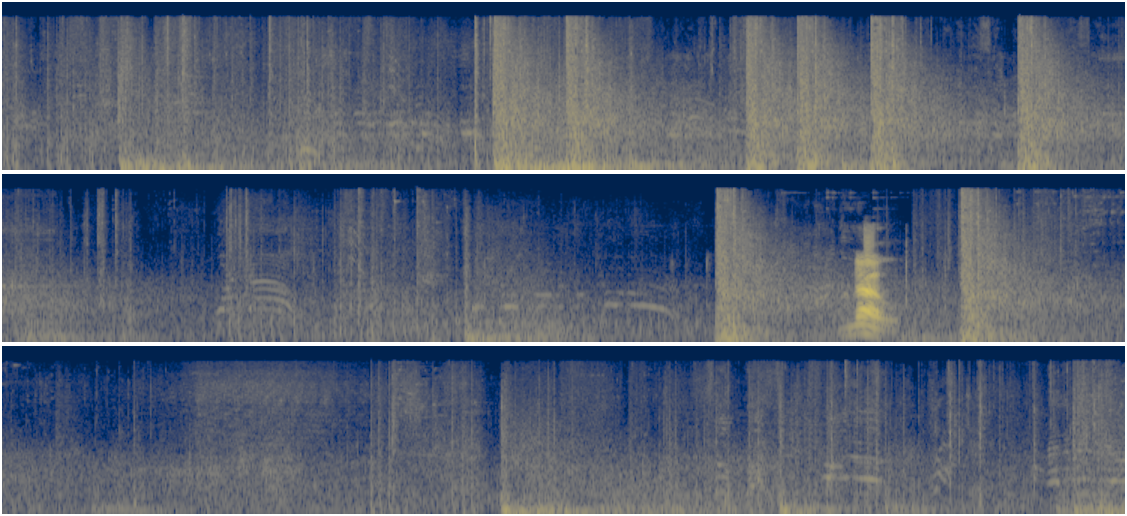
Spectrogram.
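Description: Gunshots crack and boom.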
